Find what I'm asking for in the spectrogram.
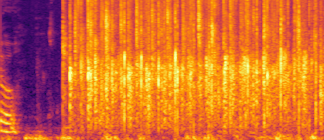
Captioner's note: group applauding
